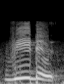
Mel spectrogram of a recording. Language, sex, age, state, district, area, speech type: Tamil, female, 45-60, Tamil Nadu, Viluppuram, urban, read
